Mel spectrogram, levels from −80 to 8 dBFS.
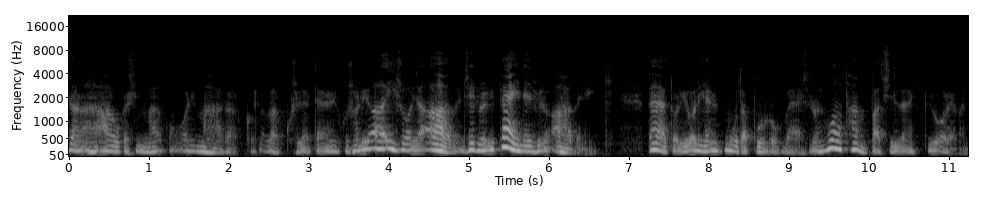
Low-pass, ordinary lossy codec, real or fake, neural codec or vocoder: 19.8 kHz; MP3, 48 kbps; real; none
